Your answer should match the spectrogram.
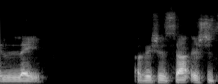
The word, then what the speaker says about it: lei: Make sure that when you say lei, to pronounce that last I clearly. It sounds like you're saying lei.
